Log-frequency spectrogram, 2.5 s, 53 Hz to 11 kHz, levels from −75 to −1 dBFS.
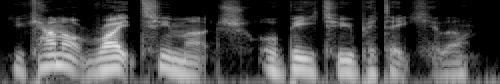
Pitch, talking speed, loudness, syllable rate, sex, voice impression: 125 Hz, 215 wpm, -21 LUFS, 6.3 syllables/s, male, masculine, adult-like, tensed, powerful, slightly hard, clear, raspy, friendly, slightly unique, wild, lively, intense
